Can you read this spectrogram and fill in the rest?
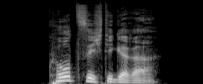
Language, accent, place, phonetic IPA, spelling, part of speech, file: German, Germany, Berlin, [ˈkʊʁt͡sˌzɪçtɪɡəʁɐ], kurzsichtigerer, adjective, De-kurzsichtigerer.ogg
- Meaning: inflection of kurzsichtig: 1. strong/mixed nominative masculine singular comparative degree 2. strong genitive/dative feminine singular comparative degree 3. strong genitive plural comparative degree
